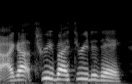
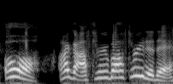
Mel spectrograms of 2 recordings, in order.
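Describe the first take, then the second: First: It is said in a weary, reluctant tone. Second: It is said in an excited, curious tone.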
